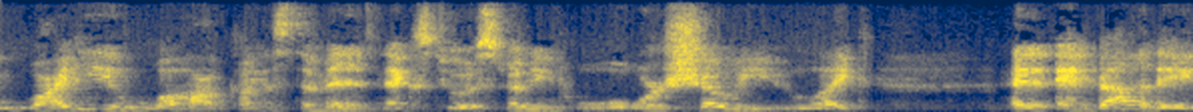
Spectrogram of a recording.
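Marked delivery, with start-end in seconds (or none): none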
